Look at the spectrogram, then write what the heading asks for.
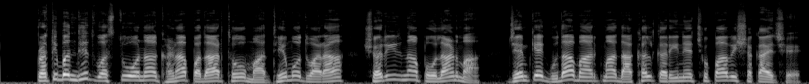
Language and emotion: Gujarati, neutral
